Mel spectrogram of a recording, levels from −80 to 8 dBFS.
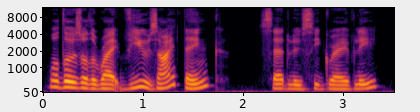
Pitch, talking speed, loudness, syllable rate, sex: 195 Hz, 190 wpm, -16 LUFS, 5.3 syllables/s, female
